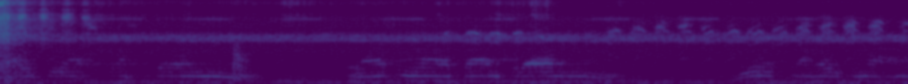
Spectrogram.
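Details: Greater coucal at the nest, where the adults bring mice to feed their chicks: low, hollow, harmonic calls, each slightly arched and falling, given in bursts of several notes, over a steady high insect drone.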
